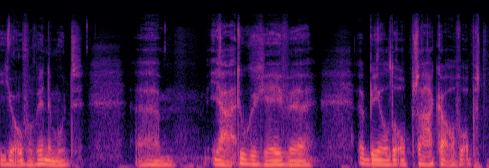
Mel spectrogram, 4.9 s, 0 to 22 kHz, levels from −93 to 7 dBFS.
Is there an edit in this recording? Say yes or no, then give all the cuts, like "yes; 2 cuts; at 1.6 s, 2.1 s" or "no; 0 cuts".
yes; 2 cuts; at 2.3 s, 3.5 s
